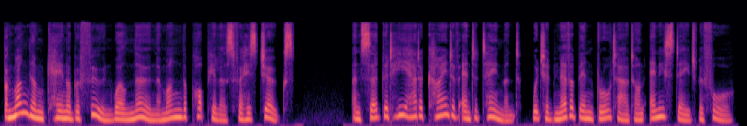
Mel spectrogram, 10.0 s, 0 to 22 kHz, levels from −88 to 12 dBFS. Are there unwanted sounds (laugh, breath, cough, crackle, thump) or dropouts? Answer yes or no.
no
